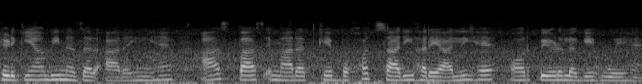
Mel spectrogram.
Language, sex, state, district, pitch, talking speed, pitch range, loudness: Hindi, female, Uttar Pradesh, Jalaun, 200 Hz, 175 wpm, 185-210 Hz, -26 LUFS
